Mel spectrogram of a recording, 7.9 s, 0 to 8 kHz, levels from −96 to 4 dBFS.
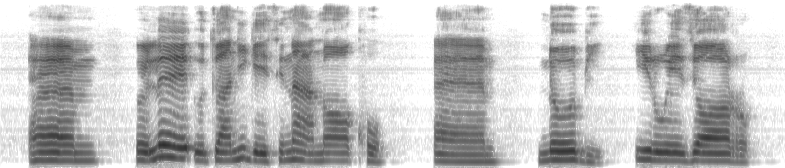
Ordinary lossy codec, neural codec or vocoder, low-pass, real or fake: none; none; 7.2 kHz; real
